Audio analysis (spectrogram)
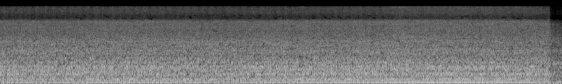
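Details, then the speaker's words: Ford-built M151A2 military jeep, 141.5 cubic inch engine, stored 20 years, after earlier rattle went away and rpm rose, left to run and break in; steady even smooth low rumble, no knocks or rattles; normal idle. "The RPM come up. And it sat there smoothed out, ran like a sewing machine."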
